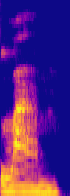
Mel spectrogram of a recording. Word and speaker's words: lamb: Here we don't pronounce the B, we don't say lamb, it's just lamb or comb. The B is totally silent.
